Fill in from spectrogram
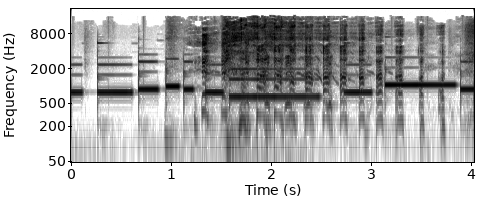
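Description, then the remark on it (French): A voice mimics a telephone ringing at a police station in Molina de Segura, Spain, with a string of high, sustained, slightly shifting tones, while rough, noisy bursts and laughter-like sounds crowd the middle of the imitation. “Soudain, le téléphone sonne.”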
